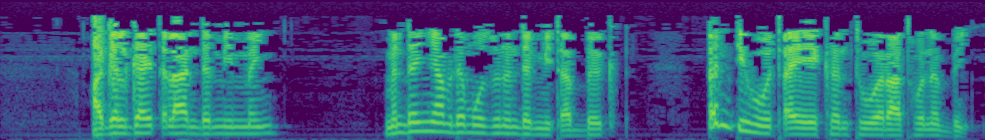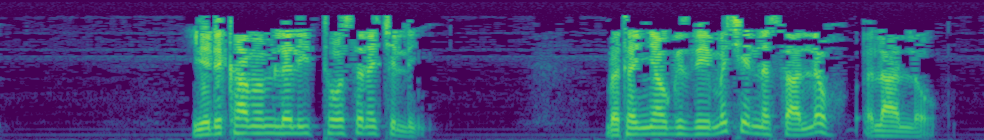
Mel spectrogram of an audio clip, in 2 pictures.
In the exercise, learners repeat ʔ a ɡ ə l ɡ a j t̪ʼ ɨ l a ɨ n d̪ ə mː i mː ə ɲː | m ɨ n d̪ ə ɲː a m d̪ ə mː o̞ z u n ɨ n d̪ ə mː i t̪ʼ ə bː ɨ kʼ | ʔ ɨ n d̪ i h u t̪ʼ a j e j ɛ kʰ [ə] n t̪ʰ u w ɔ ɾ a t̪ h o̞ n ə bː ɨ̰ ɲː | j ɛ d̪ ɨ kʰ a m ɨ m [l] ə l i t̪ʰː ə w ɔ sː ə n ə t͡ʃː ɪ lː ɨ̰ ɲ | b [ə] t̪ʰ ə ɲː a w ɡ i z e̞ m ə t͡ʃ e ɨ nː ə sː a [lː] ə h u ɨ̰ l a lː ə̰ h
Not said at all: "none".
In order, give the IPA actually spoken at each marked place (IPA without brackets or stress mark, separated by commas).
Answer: ə, l, ə, lː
